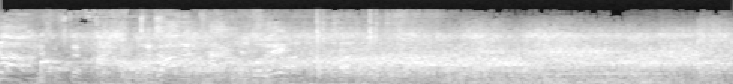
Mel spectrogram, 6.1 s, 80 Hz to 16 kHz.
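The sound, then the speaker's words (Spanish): Three submarine torpedoes being fired, spaced about 30 metres apart: a few brief thuds at the start give way to a loud, steady rushing roar that fills the whole recording without letting up. “Este sonido fue recogido cuando los torpedos del Conqueror fueron disparados.”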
